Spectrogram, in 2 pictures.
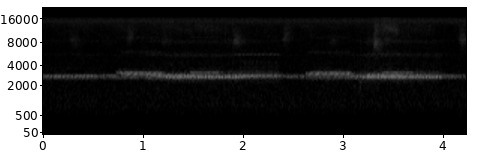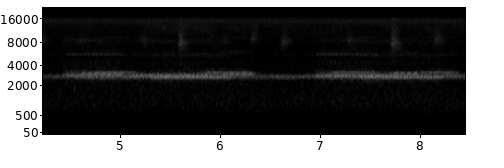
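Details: Warm summer night in Bulgaria with crickets chirping in the grass, captured by a surround microphone; high trilled bursts about a second and a half long alternate with short quieter gaps, roughly five bursts in sequence.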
